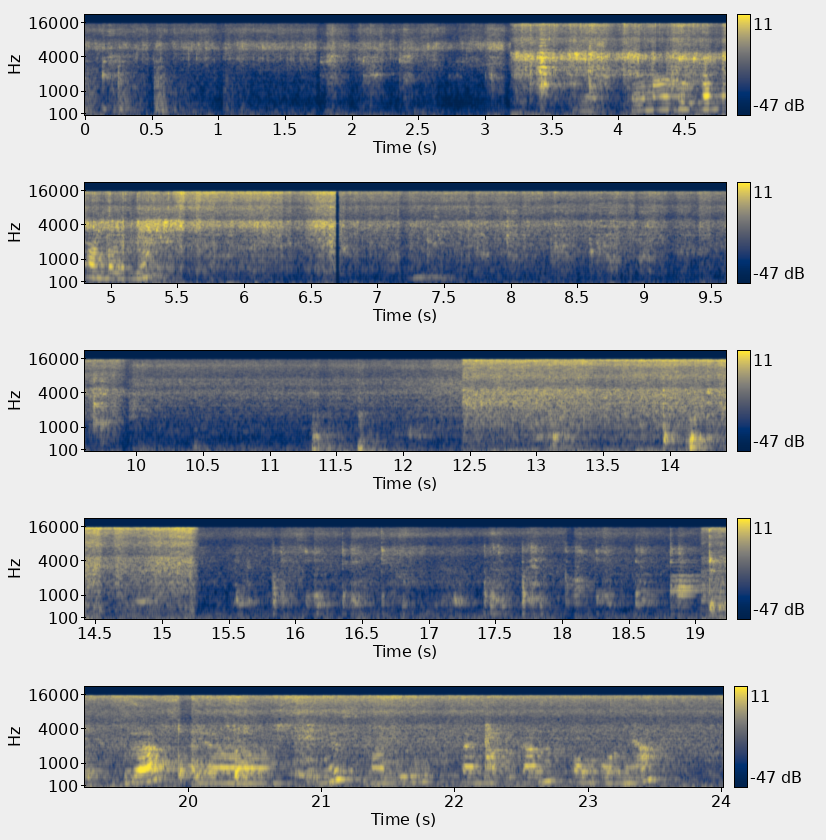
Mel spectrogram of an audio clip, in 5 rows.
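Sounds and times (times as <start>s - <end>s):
sambal sizzling in hot oil: 0.0s - 24.0s
metal spoon scraping a wok: 1.8s - 6.6s, 7.5s - 10.0s, 12.0s - 21.4s.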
